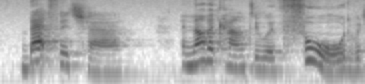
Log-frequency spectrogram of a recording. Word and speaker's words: Bedfordshire: It's not Bedford, because Ford is not pronounced like Ford. It's Bedfordshire, Bedfordshire.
